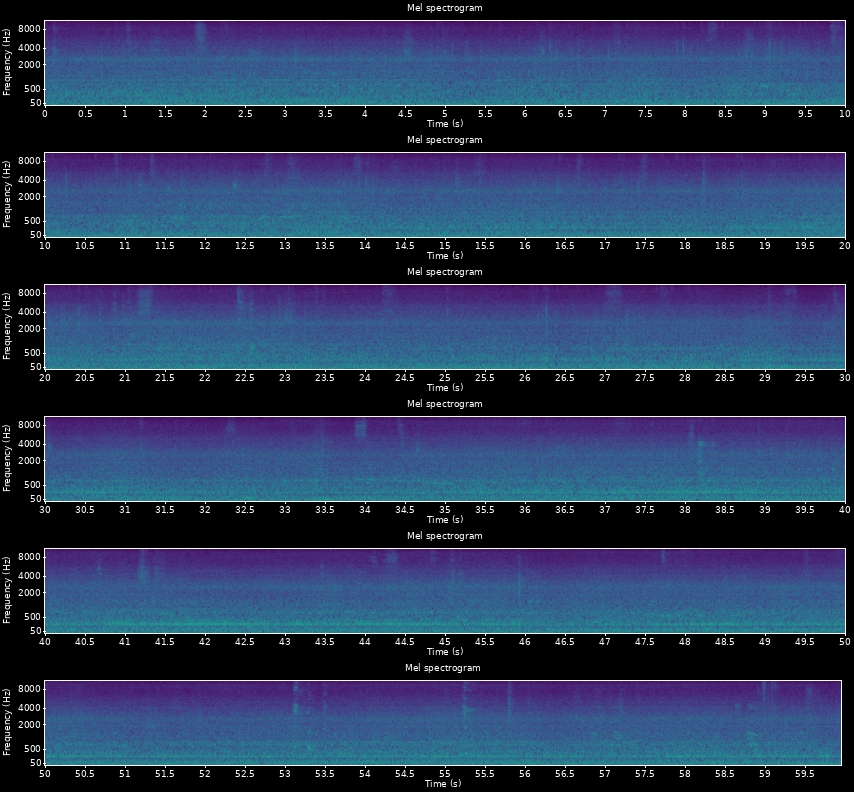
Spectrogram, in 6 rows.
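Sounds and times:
low engine hum: 0:00.0 - 0:59.9.

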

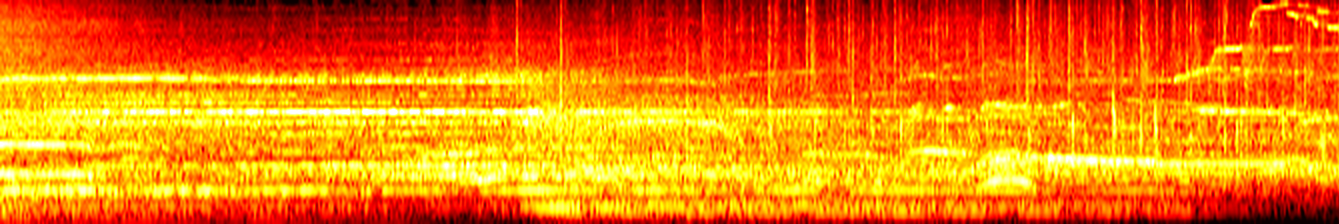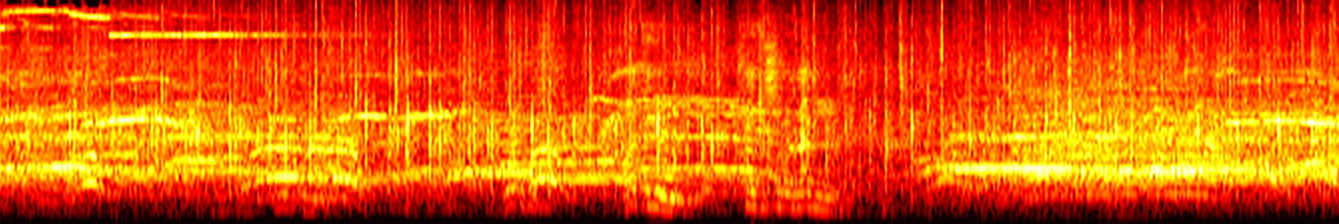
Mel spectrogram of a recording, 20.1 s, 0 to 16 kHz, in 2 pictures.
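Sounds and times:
rock band drone: 0:00.0 - 0:12.3
audience cheering and clapping: 0:00.0 - 0:20.0.

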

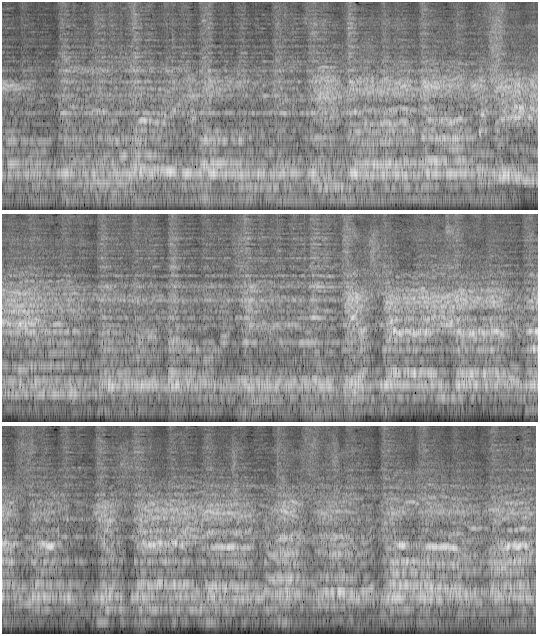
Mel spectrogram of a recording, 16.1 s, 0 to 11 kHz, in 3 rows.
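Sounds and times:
cavaquinhos strummed: 0:00.0 - 0:16.0
group singing: 0:00.0 - 0:16.0.

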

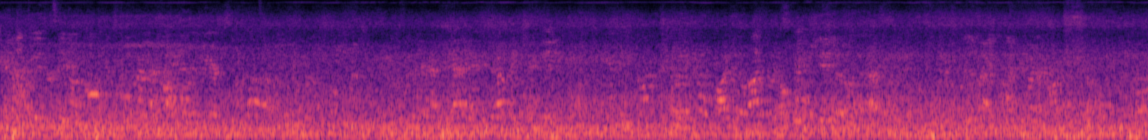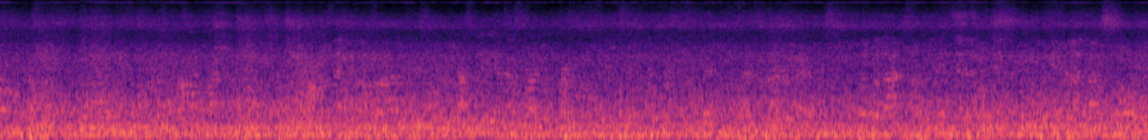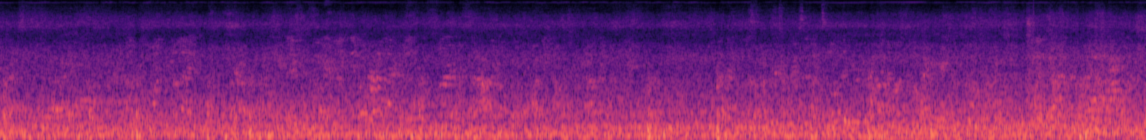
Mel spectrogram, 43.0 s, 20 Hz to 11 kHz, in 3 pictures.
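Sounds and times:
subway train wheels rumbling: 0:00.0 - 0:43.0.

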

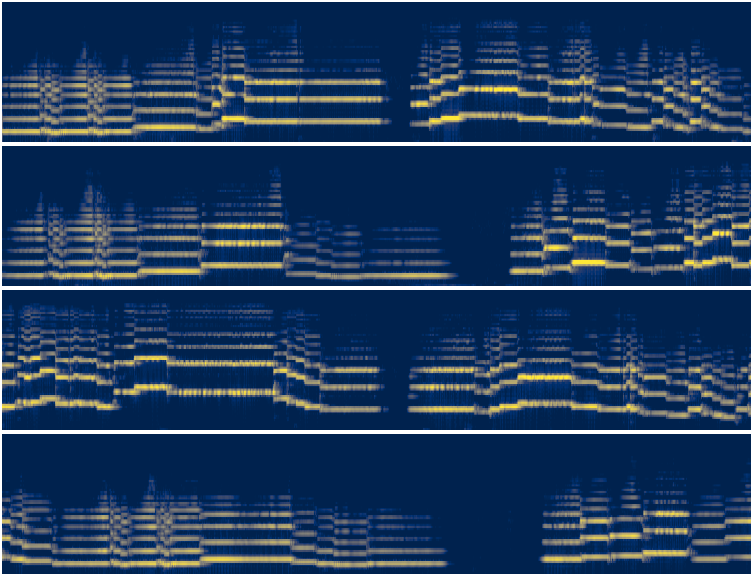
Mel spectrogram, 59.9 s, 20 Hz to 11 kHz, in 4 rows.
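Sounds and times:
reed pipe solo melody: 0:00.0 - 0:54.1, 0:55.4 - 0:59.9.

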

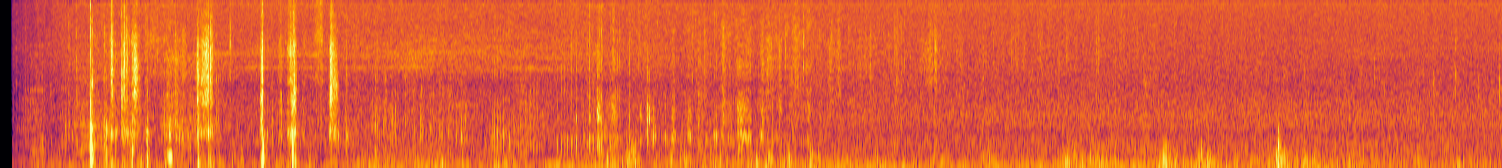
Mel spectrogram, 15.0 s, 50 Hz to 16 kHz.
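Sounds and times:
low steady rumble: 0:00.2 - 0:15.0.

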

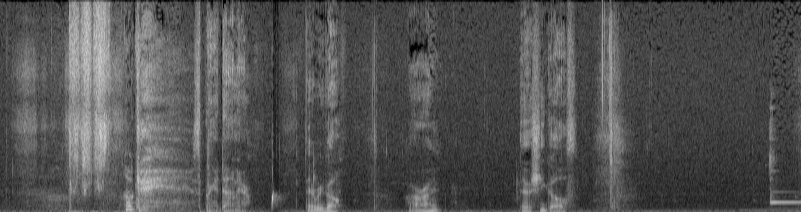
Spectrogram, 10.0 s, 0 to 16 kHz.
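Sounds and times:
low steady hum: 0:00.0 - 0:10.0
electronic tone: 0:09.2 - 0:10.0.

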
